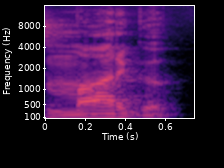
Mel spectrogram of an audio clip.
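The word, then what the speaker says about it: मार्ग: You pronounce as marg, because this means there is a ra before this consonant. So marg. Marg.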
